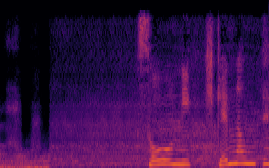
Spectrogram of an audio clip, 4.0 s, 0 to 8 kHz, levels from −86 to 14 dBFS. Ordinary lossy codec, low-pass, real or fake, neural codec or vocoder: none; 7.2 kHz; fake; codec, 24 kHz, 1.2 kbps, DualCodec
